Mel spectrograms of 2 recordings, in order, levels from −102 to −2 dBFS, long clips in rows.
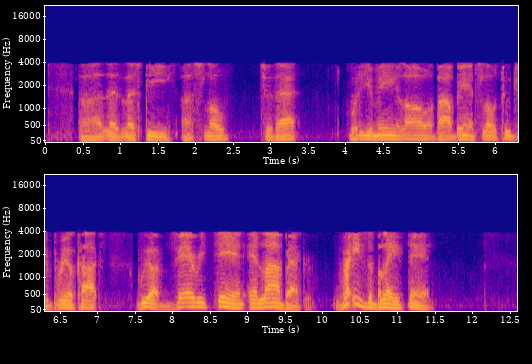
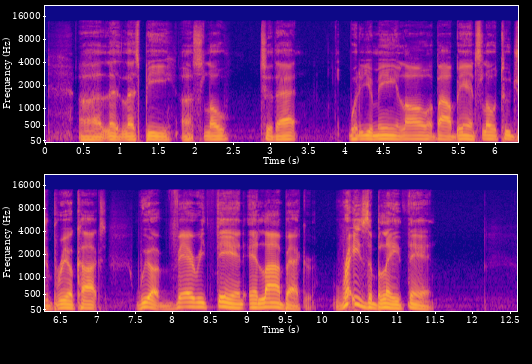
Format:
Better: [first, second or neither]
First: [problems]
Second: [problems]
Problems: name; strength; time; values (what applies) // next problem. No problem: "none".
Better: second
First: garbled, watery; badly; nothing above 4 kHz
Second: none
